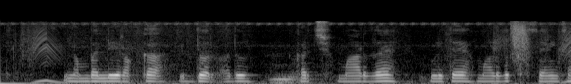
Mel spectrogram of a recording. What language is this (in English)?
Kannada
